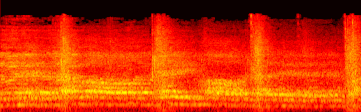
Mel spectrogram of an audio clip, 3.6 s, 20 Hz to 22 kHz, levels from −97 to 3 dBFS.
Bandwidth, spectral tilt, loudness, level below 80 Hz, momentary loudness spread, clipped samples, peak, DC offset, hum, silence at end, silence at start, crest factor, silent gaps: 14 kHz; -1 dB/octave; -26 LUFS; -64 dBFS; 7 LU; under 0.1%; -10 dBFS; under 0.1%; none; 0 s; 0 s; 18 dB; none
